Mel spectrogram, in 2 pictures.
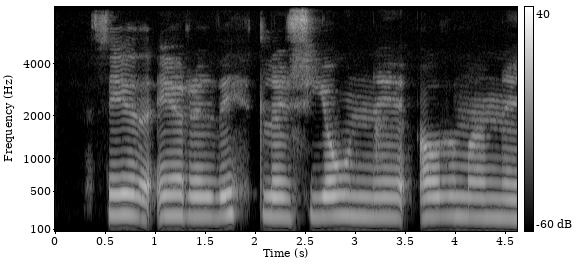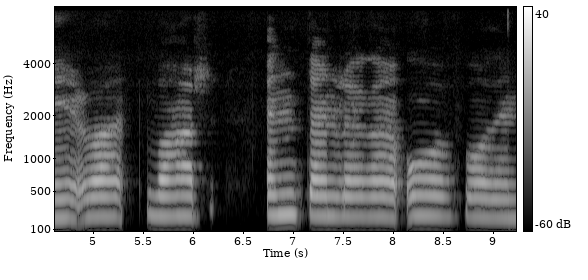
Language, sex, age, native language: Icelandic, male, 11, Icelandic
